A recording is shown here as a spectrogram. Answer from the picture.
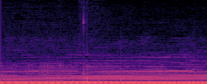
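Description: Several shofars (ram's horns) blown together in one long held blast, a low steady note with a fast waver in it.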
